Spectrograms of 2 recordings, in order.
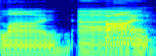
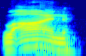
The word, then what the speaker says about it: La'an: me, I am still struggling with Lon. La'an. Two La'an. syllables. Two syllables.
